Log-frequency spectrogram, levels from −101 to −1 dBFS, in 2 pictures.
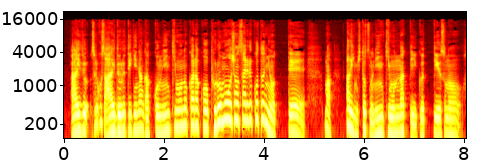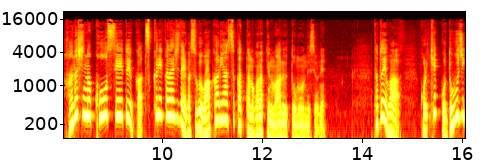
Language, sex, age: Japanese, male, 30-49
